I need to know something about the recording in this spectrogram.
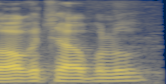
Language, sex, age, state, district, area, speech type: Telugu, male, 60+, Andhra Pradesh, Guntur, urban, spontaneous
